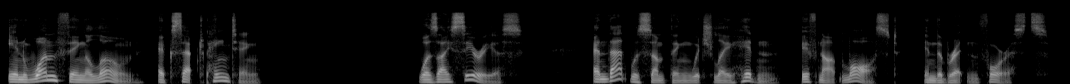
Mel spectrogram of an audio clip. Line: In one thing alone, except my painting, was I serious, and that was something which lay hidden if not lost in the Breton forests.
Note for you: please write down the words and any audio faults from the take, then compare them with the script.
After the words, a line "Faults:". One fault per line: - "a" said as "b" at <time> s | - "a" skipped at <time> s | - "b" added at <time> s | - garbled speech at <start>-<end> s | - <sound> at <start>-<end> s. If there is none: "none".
In one thing alone, except painting, was I serious, and that was something which lay hidden if not lost in the Breton forests.
Faults:
- "my" skipped at 2.1 s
